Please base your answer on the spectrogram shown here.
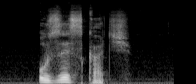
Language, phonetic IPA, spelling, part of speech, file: Polish, [uˈzɨskat͡ɕ], uzyskać, verb, Pl-uzyskać.ogg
